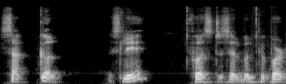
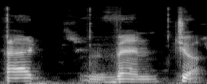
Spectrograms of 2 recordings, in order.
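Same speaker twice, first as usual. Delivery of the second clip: "Adventure" slowly broken into ad, ven, chuh; wide gaps between the syllables of "adventure"; 3 semitones lower, much slower than usual. Shown as a demonstration. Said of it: "तीन syllable". ("Adventure" तोड़-तोड़कर, धीरे)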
